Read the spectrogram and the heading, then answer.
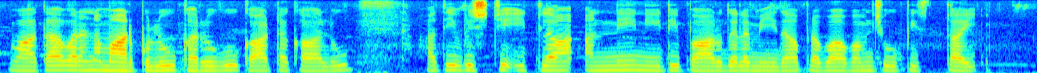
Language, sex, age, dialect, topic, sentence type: Telugu, female, 36-40, Telangana, agriculture, statement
